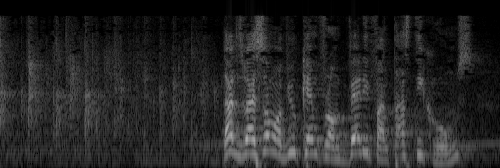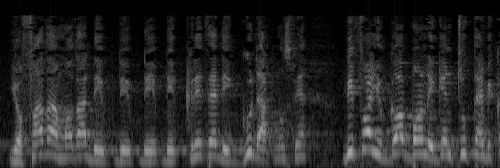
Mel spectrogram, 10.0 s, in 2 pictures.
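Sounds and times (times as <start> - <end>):
scattered audience clapping: 0.0 - 3.2
speech: 2.2 - 9.9.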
